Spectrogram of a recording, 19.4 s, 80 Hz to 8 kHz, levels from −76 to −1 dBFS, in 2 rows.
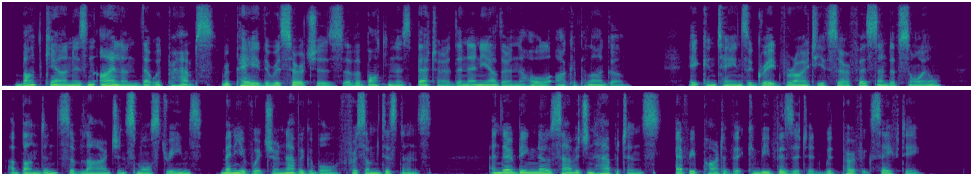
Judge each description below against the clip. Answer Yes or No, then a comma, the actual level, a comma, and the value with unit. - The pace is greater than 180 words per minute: Yes, average, 190 wpm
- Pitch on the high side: No, low, 100 Hz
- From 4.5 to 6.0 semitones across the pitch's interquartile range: Yes, average, 4.9 semitones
